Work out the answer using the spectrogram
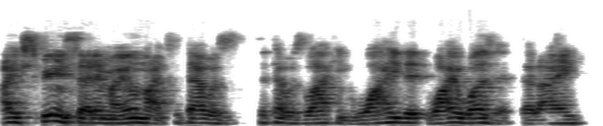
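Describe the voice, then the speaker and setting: A man from Nebraska talking conversationally as a podcast guest, in a halting way, repeating words as he goes. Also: medium pitch. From Omaha area, Nebraska. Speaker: podcast guest, parish evangelization coordinator. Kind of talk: conversational personal testimony. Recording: slightly dull, roomy sound.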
